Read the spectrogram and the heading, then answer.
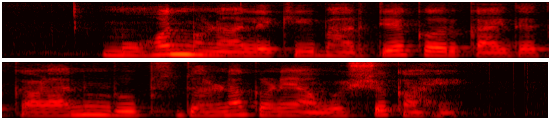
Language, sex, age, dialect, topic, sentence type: Marathi, female, 41-45, Standard Marathi, banking, statement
